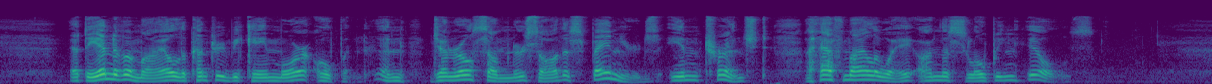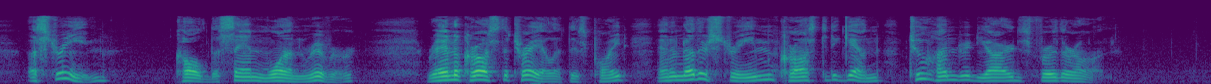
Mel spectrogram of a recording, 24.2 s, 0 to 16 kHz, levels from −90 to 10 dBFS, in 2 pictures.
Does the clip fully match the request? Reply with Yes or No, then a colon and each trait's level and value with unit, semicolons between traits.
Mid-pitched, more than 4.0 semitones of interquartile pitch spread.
Yes: medium, 160 Hz; average, 4.6 semitones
